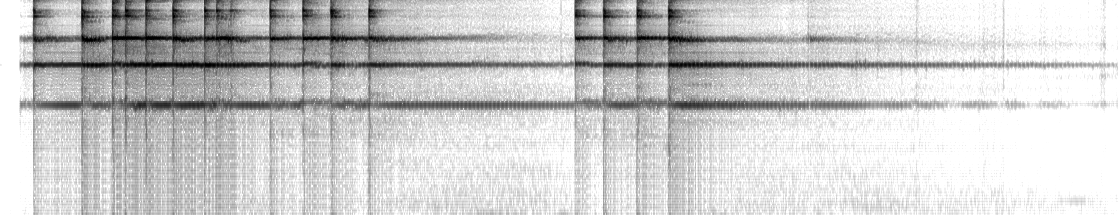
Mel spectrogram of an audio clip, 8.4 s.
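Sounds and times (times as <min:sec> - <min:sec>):
loud ship's bell: 0:00.2 - 0:07.8.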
